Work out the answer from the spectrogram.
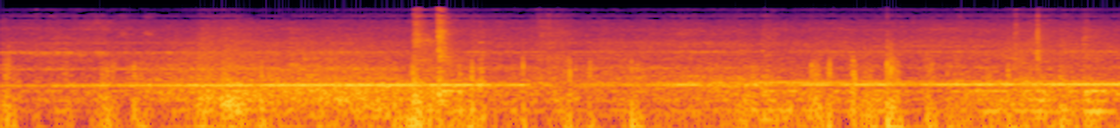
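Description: Electric suburban local train running along the track, heard from aboard by an open door: a steady rumble of wheels on rails with a steady whining tone, and a few sharp clicks around the middle and later on.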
